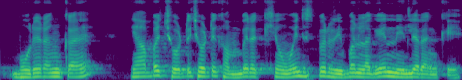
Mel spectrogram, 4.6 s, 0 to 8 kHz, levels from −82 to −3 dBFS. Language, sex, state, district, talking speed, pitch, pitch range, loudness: Hindi, male, Chhattisgarh, Bilaspur, 220 wpm, 140 Hz, 130-150 Hz, -23 LUFS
